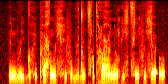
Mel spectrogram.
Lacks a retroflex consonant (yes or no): yes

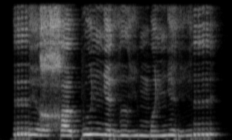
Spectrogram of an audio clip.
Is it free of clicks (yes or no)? yes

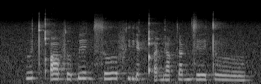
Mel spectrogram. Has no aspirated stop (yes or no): yes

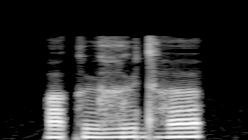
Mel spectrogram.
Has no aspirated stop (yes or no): yes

